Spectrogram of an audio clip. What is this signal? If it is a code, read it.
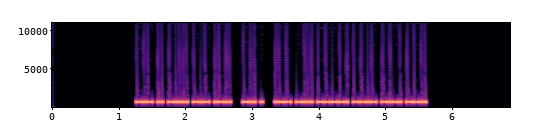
Morse code, heard as a keyed tone, about 42 wpm, 700 Hz. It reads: KI6KL DE WB9QCZ
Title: USA Callsign DE Callsign 45wpm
